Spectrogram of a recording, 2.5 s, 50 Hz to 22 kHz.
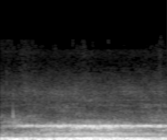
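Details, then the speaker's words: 2005 Lennox Elite series 90,000 BTU gas furnace at startup: draft inducer comes on with a steady, even whir and clean high hum, no rattle or scrape; normal draft inducer startup. "all right be right back all right there goes the draft inducer"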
